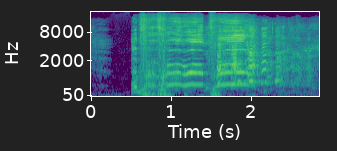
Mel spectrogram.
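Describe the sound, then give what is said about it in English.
A person imitates a horse whinny with their voice: a loud, quavering neigh that wavers up and down in pitch over about two seconds, starting abruptly after a brief quiet moment. “A horse.”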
